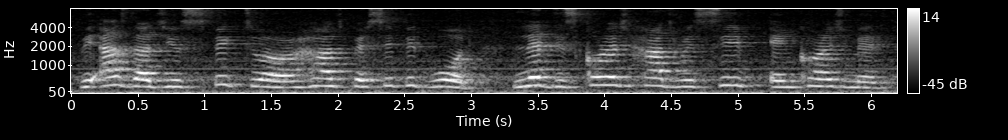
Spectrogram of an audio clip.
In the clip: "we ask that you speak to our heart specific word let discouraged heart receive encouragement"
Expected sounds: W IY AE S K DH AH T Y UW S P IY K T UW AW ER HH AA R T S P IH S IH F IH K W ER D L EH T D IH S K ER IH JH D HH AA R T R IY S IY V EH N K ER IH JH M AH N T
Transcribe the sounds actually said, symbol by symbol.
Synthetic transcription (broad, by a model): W IY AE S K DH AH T Y UW S P IY K T UW AW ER HH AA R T P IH S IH F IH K W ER D L EH T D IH S K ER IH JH HH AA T R IY S IY V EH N K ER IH JH M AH N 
